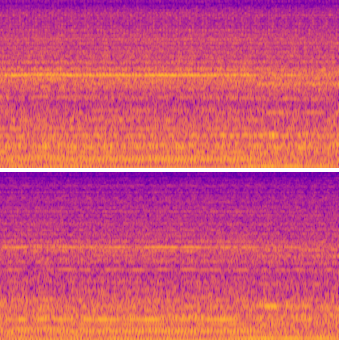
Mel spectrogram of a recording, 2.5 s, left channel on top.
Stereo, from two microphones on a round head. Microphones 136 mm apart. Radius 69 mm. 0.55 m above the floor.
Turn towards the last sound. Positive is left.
turn(degrees=40)  # may be behind; listen again after turning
